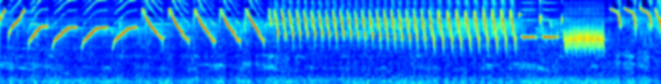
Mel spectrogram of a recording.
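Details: Canary song used as a training recording for songbirds, with long rolls and varied bursts: repeated rising whistled sweeps, then a fast even trill of about thirty notes, a steady tone and a brief buzzy burst, before sweeps resume.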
